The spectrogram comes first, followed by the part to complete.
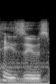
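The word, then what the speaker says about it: Jesús: the top 10 yes I know it's pronounced hey Zeus but that's no fun let's call them Jesus okay I'm gonna go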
